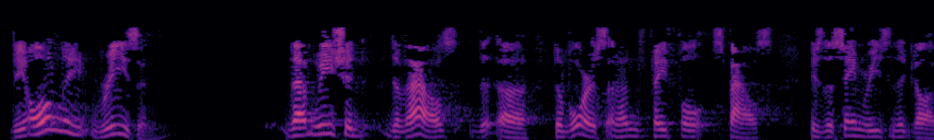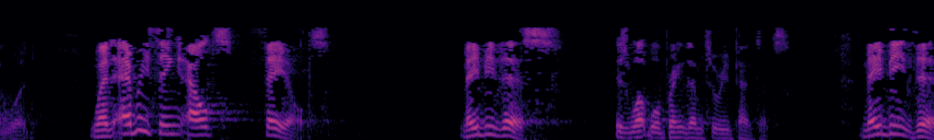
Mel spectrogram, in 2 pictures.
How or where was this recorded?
large echoing room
